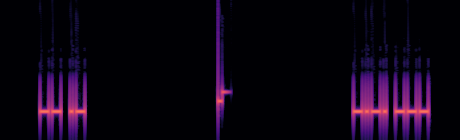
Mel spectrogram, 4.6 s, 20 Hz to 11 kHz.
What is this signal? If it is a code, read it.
Morse code, heard as a keyed tone, about 42 wpm, 700 Hz. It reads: MA CO
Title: US States 40wpm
